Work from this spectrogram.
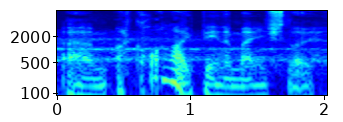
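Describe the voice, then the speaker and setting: Male gaming host, extremely low voice, gentle hesitant ASMR delivery, clear background noise on the recording. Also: sing-song, normal speed. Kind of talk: ASMR game playthrough commentary.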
